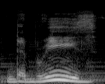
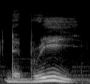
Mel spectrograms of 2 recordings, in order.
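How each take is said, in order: First: The word ends in a z sound. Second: The word ends in a vowel sound. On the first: It refers to several items. "the letter S at the end of the word is present and is pronounced as a letter Z" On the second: It refers to a single item. "the letter S at the end of the word is dropped"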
